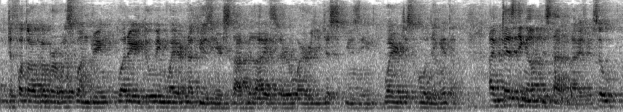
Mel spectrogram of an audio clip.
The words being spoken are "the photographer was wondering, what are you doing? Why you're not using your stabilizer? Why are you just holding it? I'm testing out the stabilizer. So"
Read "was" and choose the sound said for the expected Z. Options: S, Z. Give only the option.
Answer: S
